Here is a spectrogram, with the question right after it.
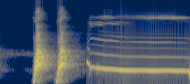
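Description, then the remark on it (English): A puppy in its cage gives two quick, sharp barks, then lets out a long, steady high-pitched whine that holds for over a second before breaking off. No one speaks. “Ay, mi amor, make him stop. I didn't want the damn dog to begin with.”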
